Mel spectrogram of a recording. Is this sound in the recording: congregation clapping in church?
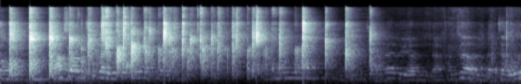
yes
